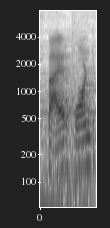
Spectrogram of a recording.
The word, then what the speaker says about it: Pierpont: मैंने शायद इसको गलत प्रोनाउंस किया होगा, इसको कुछ पायर पॉइंट कहते हैं, कोई पियर पॉइंट कहते हैं।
